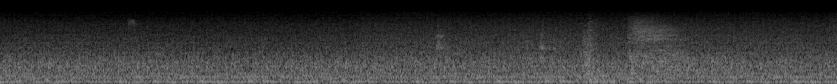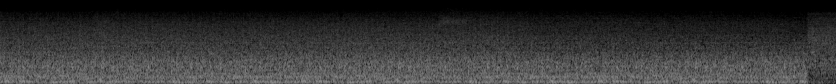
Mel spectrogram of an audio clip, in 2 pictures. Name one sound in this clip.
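Water hisses from fire hoses.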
